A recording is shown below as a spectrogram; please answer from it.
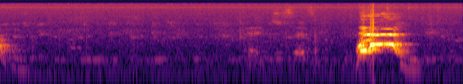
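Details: Miniature Pinscher mix lets out one abrupt bark after a few seconds of near quiet with faint low murmuring sounds in the background.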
